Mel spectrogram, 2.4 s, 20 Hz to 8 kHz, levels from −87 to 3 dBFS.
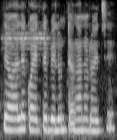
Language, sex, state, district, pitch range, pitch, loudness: Bengali, female, West Bengal, Alipurduar, 235-255 Hz, 245 Hz, -14 LUFS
